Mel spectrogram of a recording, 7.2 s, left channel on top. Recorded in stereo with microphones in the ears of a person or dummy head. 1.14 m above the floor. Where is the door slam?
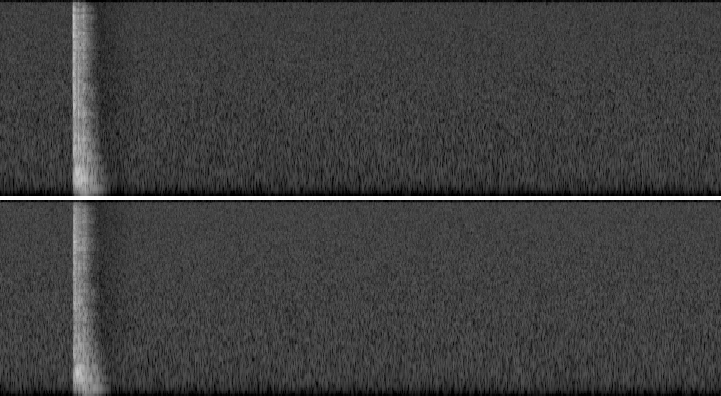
50° left (ahead or behind), 0.7 m.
